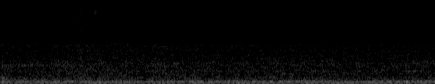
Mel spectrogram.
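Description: Quiet room with a steady low hum and a few faint, soft dabbing touches of a felt applicator on paper.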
